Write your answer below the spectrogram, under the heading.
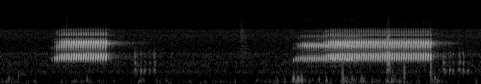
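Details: Cope's gray treefrog recorded in May 2016: a short harsh trill of about half a second, then a longer buzzing trill of over a second, both rapidly pulsed with two stacked bright tones, against faint background clicks.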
